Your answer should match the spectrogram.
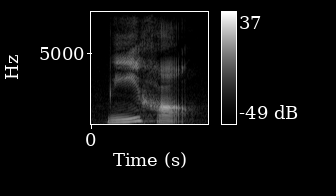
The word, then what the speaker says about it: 你好: When a third tone is followed by another third tone, the former is pronounced as the second tone.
